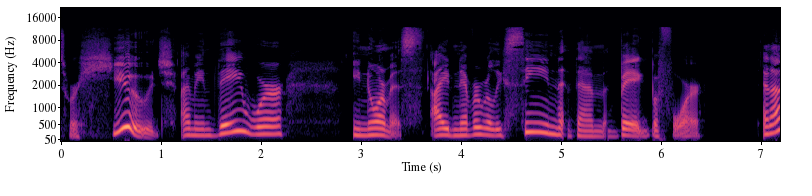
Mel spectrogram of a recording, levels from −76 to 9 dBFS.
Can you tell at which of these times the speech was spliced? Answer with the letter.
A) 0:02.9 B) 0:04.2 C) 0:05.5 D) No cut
C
